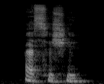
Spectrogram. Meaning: to dry out; to dry
- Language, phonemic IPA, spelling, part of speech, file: French, /a.se.ʃe/, assécher, verb, LL-Q150 (fra)-assécher.wav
